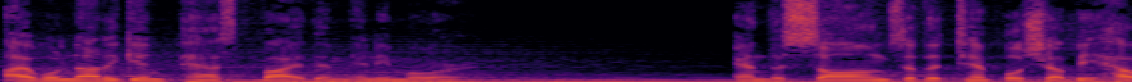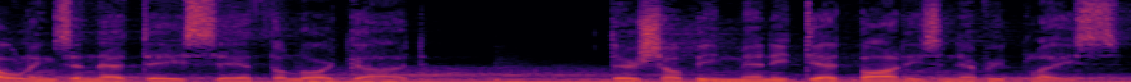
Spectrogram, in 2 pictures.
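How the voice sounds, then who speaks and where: A man voicing the Lord God in dramatized scripture, solemn and commanding, speaking with grave, measured authority. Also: extremely low pitch. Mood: grave judgment. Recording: reverberant hall effect, music underneath. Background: music.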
